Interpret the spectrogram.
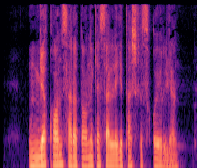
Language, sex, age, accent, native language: Uzbek, male, under 19, Farg'ona, Uzbek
